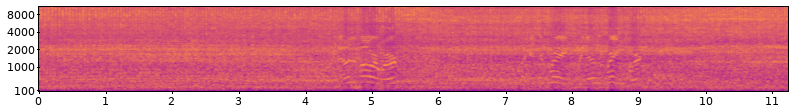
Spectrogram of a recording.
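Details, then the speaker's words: John Deere STX38 riding mower after replacing broken drive belt and tensioning spring in notch: constant strong engine roar at even speed, no slipping, squeal or knocking. Normal running after repair. "And now your belt has tension. See if it kicks on the mower."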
